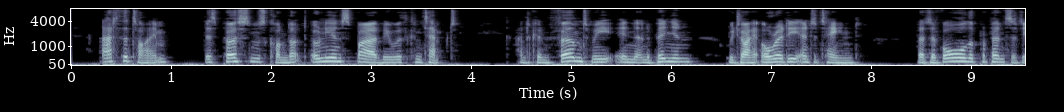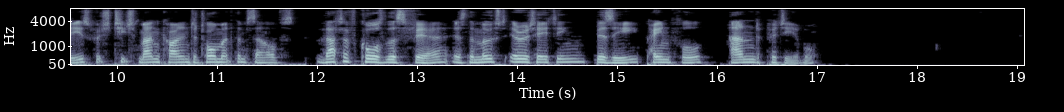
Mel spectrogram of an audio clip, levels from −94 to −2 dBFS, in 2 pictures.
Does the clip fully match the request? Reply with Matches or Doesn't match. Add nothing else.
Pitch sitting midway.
Matches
